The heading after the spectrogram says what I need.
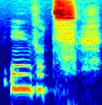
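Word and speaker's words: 引率: 다시 한번 보시면 인솔은 인소츠, 네, 비율은 네, 히리츠라고 읽어주시면 되겠죠.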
